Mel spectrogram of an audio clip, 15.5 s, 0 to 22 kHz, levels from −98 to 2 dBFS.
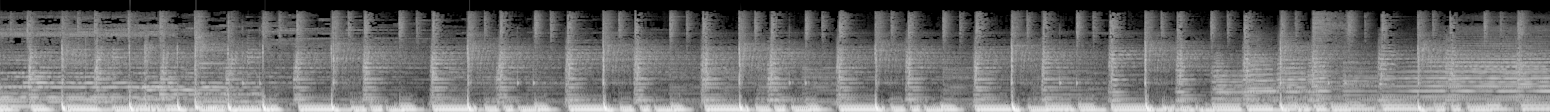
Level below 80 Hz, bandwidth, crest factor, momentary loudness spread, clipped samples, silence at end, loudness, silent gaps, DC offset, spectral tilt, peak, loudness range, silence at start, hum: -14 dBFS; 15 kHz; 12 dB; 5 LU; under 0.1%; 0 s; -15 LUFS; none; under 0.1%; -5 dB/octave; 0 dBFS; 2 LU; 0 s; none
